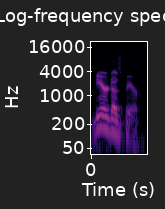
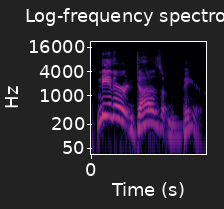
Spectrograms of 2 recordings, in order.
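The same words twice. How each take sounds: First: Said in the usual way. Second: Slow, emphatic repeat of a quip; drawn-out repeat. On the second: Pretend. Host repeating a quip for effect, drawn-out.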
